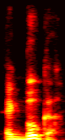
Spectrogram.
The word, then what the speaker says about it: Egbuka: Okay, now how do you pronounce his name? Egbuka.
